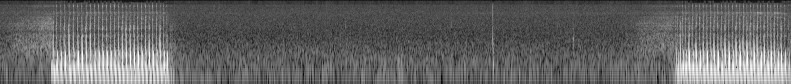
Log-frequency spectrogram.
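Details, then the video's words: Boston Terrier snoring while sleeping: two harsh, rattling snores of about a second each, six seconds apart, with a small click in the quiet gap. "Cute Boston Terrier Snoring (dog snoring)"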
